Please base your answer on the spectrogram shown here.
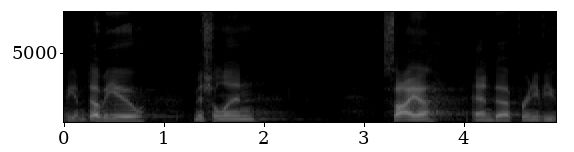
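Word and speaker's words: Saia: clients like bmw michelin saya and for any of you who have passed these trucks on the road and wondered how do you pronounce that and do they make salsa no it's psy and they're an ltl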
